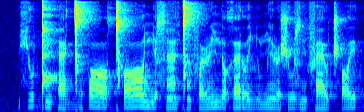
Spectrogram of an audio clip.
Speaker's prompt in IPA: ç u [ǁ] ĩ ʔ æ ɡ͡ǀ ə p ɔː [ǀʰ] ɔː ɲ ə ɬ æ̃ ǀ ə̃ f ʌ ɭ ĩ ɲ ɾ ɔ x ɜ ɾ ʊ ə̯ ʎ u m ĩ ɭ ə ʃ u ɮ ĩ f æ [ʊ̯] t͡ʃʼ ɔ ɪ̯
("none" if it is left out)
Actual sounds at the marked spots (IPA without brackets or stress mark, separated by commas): ǃ, ǀʰ, ʊ̯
